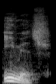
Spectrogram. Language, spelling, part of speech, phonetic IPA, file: Russian, имидж, noun, [ˈimʲɪt͡ʂʂ], Ru-имидж.ogg
- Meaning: image (characteristic as perceived by others)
